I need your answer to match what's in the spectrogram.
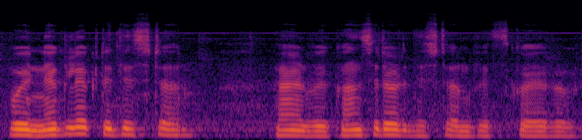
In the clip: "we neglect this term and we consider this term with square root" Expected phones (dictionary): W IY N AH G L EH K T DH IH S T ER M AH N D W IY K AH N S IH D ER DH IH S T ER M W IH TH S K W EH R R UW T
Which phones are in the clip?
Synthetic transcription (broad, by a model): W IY N AH G L EH K T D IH S T ER M AH N D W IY K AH N S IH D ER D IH S T ER M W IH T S K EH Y R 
